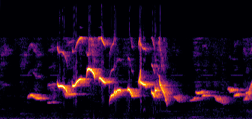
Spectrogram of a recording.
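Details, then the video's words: Oriental magpie-robin, a caged bird on a training recording, singing continuously in the 'gacor' style. A flowing run of clear whistles rises and falls at high pitch, then fades into softer, lower whistled phrases. "MASTERAN KACER GACOR FULL ISIAN JOS"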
